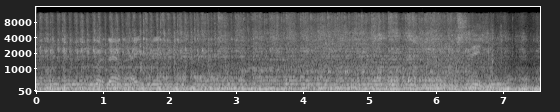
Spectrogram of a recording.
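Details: Newly LS-swapped Regal on cold start, tune set to closed loop (self-learn); steady, fast V8 idle with an even low rumble that holds high and doesn't settle, a high start-up idle whose cause isn't pinned down yet.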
